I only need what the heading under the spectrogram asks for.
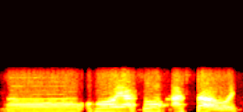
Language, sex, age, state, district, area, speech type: Goan Konkani, female, 30-45, Goa, Murmgao, urban, conversation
